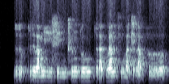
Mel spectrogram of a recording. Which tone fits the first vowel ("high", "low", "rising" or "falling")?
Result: low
